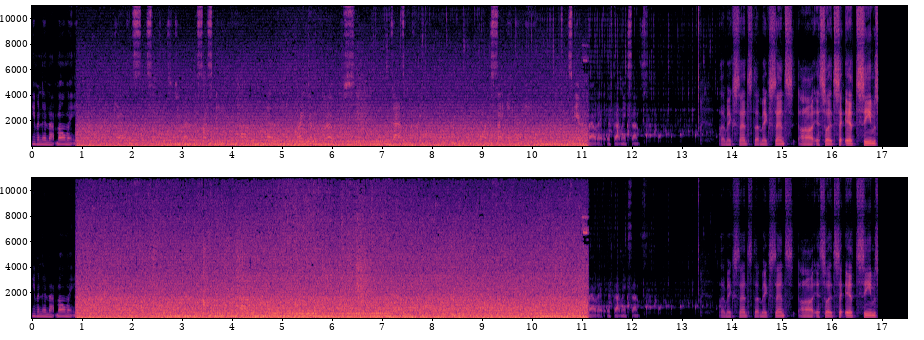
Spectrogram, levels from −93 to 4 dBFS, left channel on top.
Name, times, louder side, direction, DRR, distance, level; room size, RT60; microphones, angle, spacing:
voice 1, 0.0-4.2 4.7-6.5 7.2-8.0 8.8-10.3 10.7-12.3, left 3 dB, 80° left, 6.6 m, -43 dB
sound 1, 0.9-11.1, right 4 dB, 75° right, 0.6 m, -27 dB
Trickle dribble / Fill (with liquid), 6.8-13.9, left 3 dB, 60° left, 3.0 m, -53 dB
voice 2, 13.8-16.9, left 4 dB, 30° left, 0.7 m, -37 dB
head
